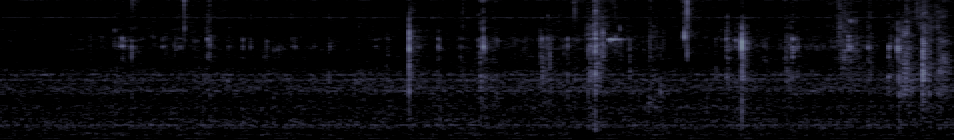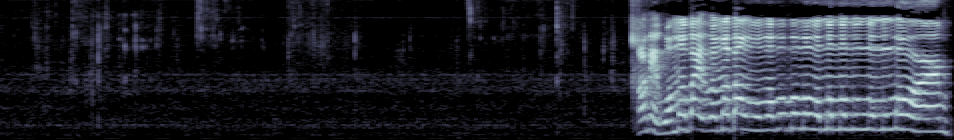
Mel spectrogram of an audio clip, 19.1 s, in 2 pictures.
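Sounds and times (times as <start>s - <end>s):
chewing and smacking: 0.9s - 15.9s.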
